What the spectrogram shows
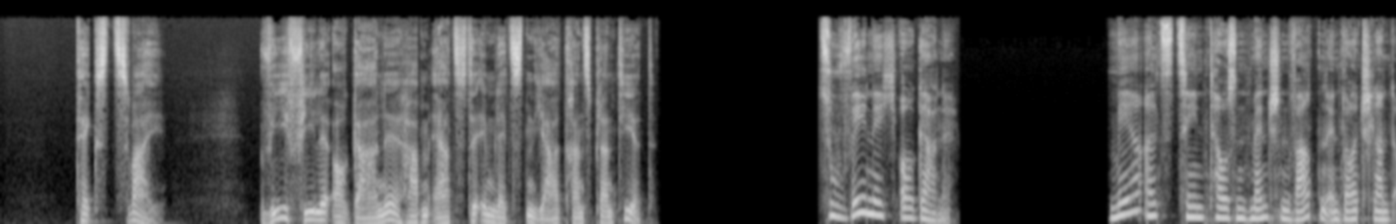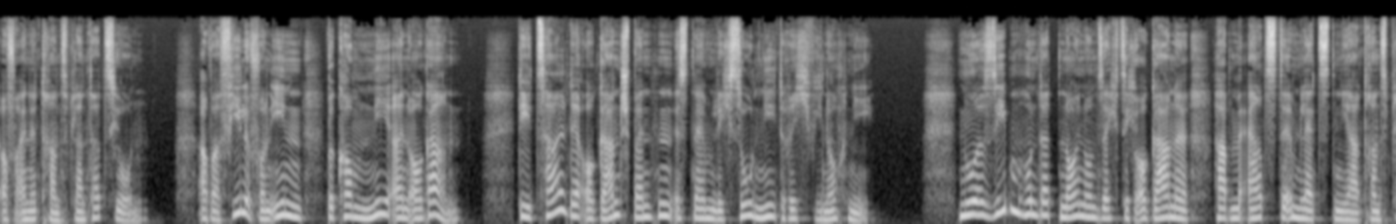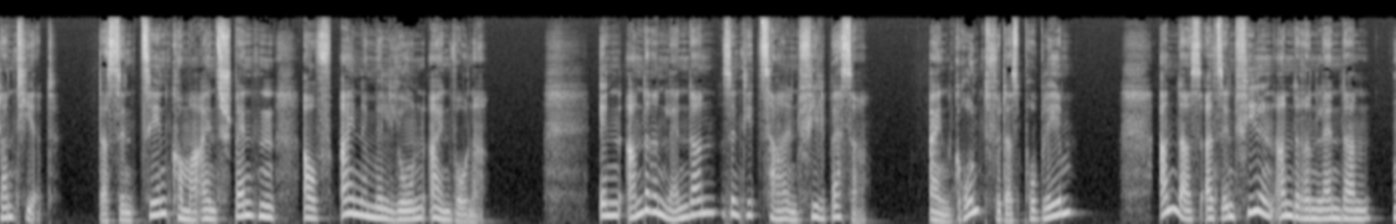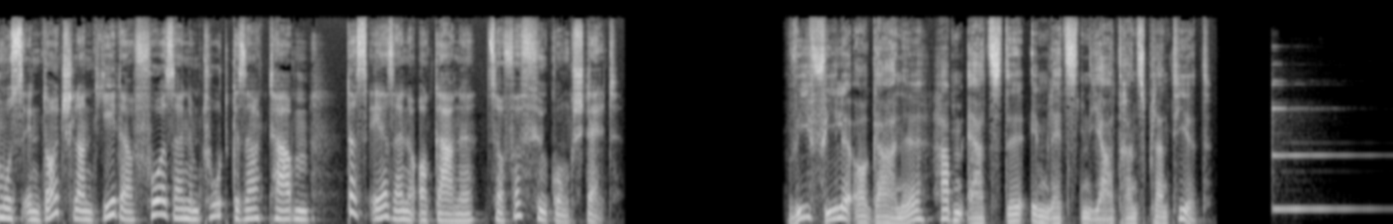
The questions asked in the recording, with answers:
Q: Wie viele Organe haben Ärzte im letzten Jahr transplantiert?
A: Sie haben 769 Organe transplantiert.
